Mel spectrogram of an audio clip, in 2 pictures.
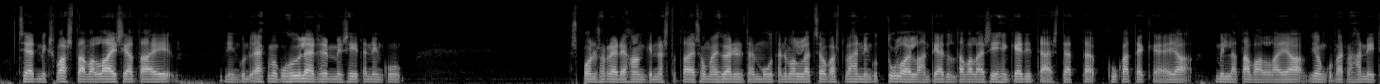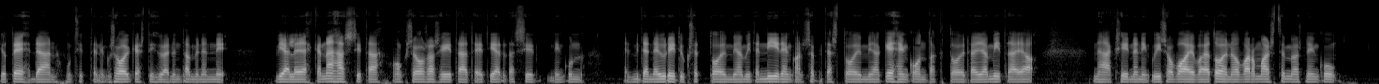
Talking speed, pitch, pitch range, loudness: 220 wpm, 120 Hz, 115-125 Hz, -26 LUFS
